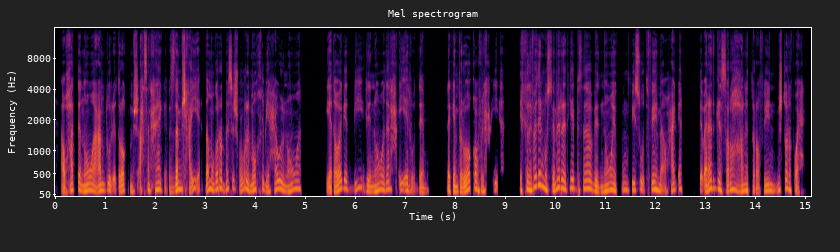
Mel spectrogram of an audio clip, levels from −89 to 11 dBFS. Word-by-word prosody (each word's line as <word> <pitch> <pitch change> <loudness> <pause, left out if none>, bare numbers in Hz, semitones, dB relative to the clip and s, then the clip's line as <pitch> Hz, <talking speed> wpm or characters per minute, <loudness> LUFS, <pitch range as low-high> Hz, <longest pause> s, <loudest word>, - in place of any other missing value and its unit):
أو 90 - +3
حتى 140 - 0
إن 120 - 0
هو 135 +3 +3
عنده 130 +3 +2
الإدراك 120 0 0
مش 115 +1 0
أحسن 140 - -1
حاجة، 145 +3 -1
بس 100 - -5
ده 140 - +6
مش 160 0 +6
حقيقة 175 +3 -3
ده - - +4
مجرد 170 +3 +1
بس 175 +3 -1
شعور 160 0 -1
المخ 140 -1 0
بيحاول 140 +9 0
إن 120 - -3
هو 160 +9 0 0.5
يتواجد 140 - +1
بيه، 185 +8 -5
لإن 115 -3 -1
هو 145 +6 +2
ده 155 +3 0
الحقيقي 145 -3 -3
اللي 120 - -5
قدّامه، 100 -2 -5 0.4
لكن 110 -1 +3
في 105 - -3
الواقع 160 +11 +3
وفي 135 -6 +1
الحقيقة، 115 +3 -5 0.4
الخلافات 160 - +2
المستمرة 175 - +2
ديَّة 180 +5 -1
بسبب 170 -3 -1
إن 105 -1 +1
هو 140 +5 +3
يكون 140 +2 -2
في 145 +1 -1
سوء 155 +3 -1
فهم 155 -4 +2
أو - - -7
حاجة 145 +8 -3 0.4
تبقى 120 - +2
ناتجة 175 0 +2
الصراحة 130 0 +1
عن 130 - +3
الطرفين 125 +2 -1
مش 145 - 0
طرف 170 -6 +1
واحد، - - -4
140 Hz, 215 wpm, -21 LUFS, 120-160 Hz, 0.5 s, ده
